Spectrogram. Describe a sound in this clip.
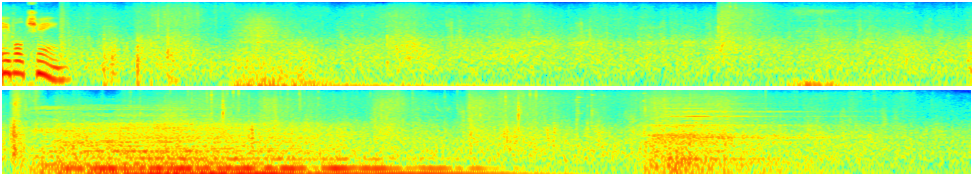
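Leafy bushes rustle as someone creeps through them.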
